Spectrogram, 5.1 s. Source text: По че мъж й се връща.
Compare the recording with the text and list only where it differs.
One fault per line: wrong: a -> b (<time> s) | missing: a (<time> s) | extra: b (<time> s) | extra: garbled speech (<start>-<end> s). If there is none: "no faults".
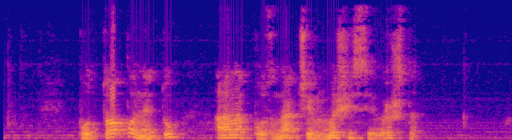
extra: тропането Ана позна (1.0 s)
